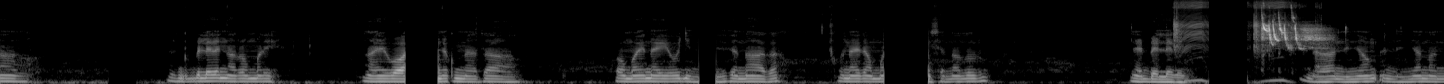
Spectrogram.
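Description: Speech with five dropouts where the sound cuts to silence and resumes, at 1.09, 4.05, 6.99, 8.84 and 12.09 s, lasting roughly 0.17 to 0.45 s, likely Bluetooth stalls from interference draining the playback buffer.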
